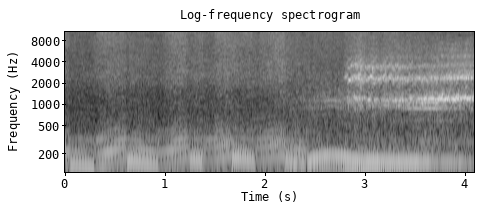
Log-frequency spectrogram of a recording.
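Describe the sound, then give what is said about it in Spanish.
Rally car skidding during the Acropolis Rally. The engine revs up and drops back in repeated steps, then a steady, high tire squeal rings out over the engine drone. “Derrapando.”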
